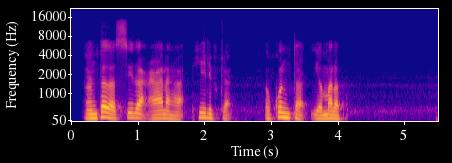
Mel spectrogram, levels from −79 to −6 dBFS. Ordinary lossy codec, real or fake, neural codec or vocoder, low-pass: none; fake; autoencoder, 48 kHz, 32 numbers a frame, DAC-VAE, trained on Japanese speech; 14.4 kHz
